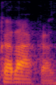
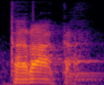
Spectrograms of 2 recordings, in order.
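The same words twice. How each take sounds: First: The word ends without a breath. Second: The word ends with an audible breath. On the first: The speaker calls it wrong. "they're not from Caracas" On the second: The speaker calls it right. "You hear the breath at the end"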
